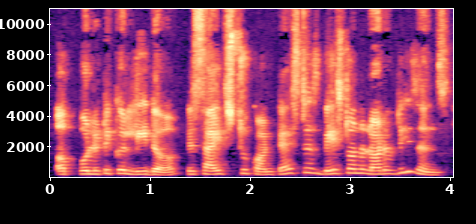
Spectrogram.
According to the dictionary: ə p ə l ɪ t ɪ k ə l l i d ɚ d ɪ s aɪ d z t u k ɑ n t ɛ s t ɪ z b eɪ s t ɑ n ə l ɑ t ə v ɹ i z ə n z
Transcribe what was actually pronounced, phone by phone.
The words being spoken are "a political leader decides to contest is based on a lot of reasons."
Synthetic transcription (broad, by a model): ə p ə l ɪ t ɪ k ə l l i d ɚ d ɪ s aɪ d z t u k ɑ n t ɛ s t ɪ z b eɪ s t ɑ n ə l ɑ t ə v ɹ i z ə n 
